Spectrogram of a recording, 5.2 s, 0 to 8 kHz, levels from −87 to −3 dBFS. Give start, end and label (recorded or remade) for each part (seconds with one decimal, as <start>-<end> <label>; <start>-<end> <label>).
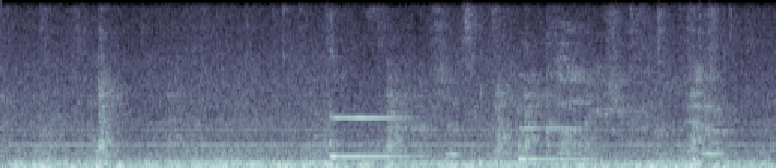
0.0-1.3 remade; 1.3-4.4 recorded; 4.4-5.2 remade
